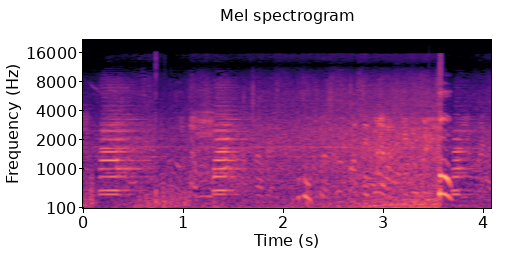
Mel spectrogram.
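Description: A car horn sounds two short toots about a second apart, each a steady two-tone note. A man's voice calls out a short 'Pu!' near the end.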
